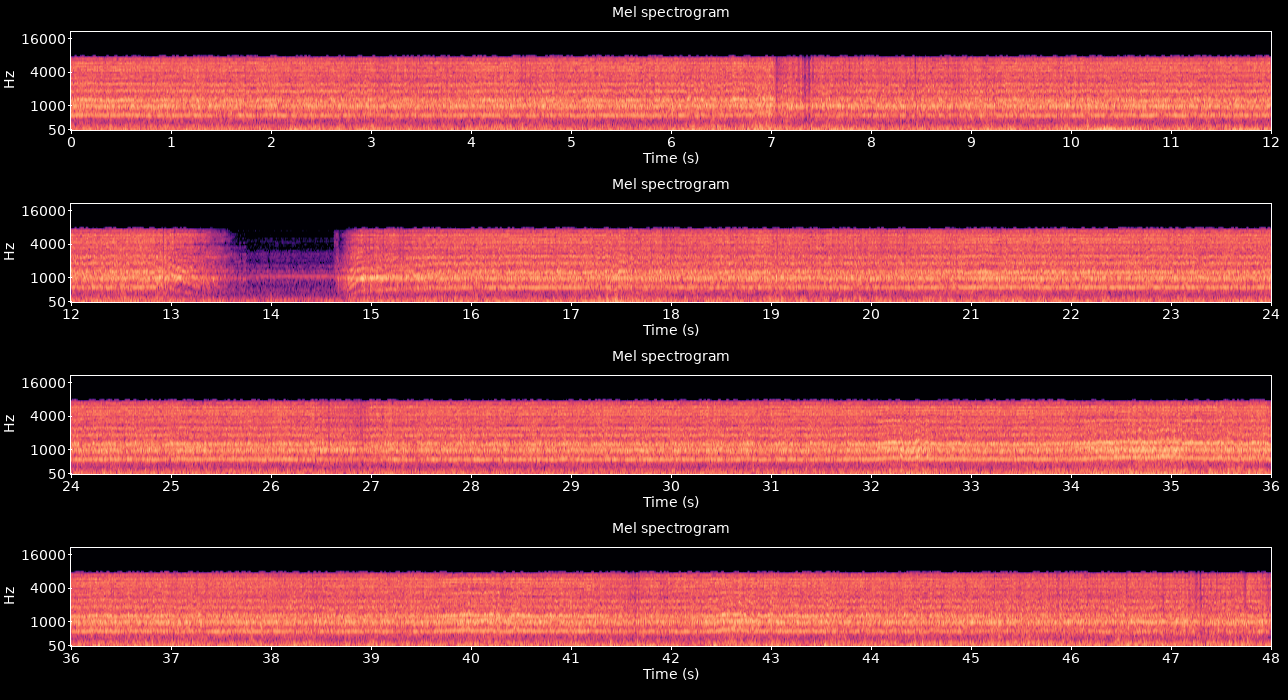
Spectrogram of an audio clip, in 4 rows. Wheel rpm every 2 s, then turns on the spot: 160, 160, 160, 160, 160, 160, 100, 70, 160, 160, 160, 160, 160, 160, 160, 160, 160, 160, 160, 160, 160, 160, 160, 160.
none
